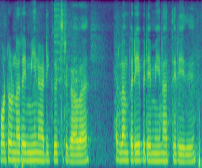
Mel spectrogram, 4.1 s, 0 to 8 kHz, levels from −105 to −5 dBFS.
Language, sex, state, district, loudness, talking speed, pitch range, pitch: Tamil, male, Tamil Nadu, Kanyakumari, -17 LUFS, 150 wpm, 130-145 Hz, 140 Hz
